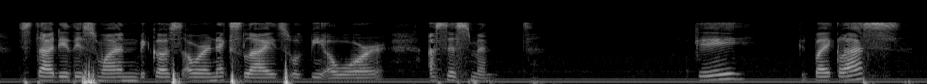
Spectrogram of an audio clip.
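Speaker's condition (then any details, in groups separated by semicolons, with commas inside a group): No condition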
